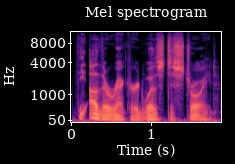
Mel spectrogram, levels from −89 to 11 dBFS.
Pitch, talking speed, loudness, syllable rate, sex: 85 Hz, 160 wpm, -17 LUFS, 4.8 syllables/s, male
